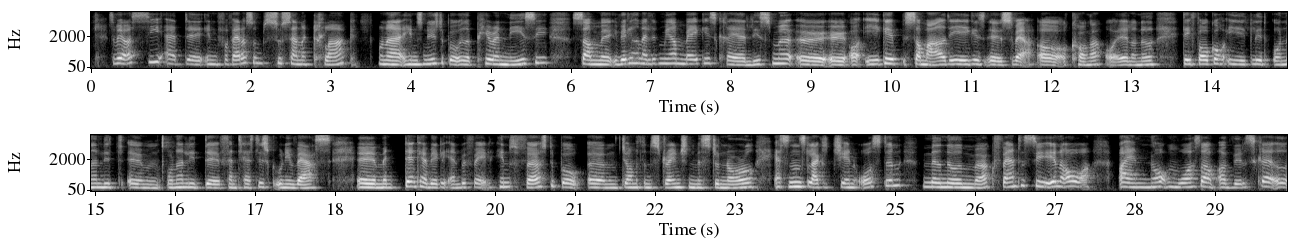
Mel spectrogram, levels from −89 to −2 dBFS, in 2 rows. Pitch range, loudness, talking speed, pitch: 200-235 Hz, -20 LUFS, 180 wpm, 215 Hz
